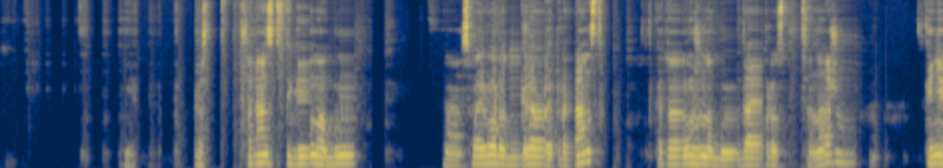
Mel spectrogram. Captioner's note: communication interference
